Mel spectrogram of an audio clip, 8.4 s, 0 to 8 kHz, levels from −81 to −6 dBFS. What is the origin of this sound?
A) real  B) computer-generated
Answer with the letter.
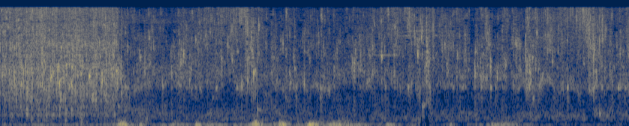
A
